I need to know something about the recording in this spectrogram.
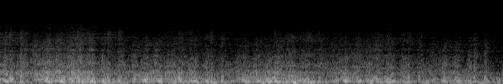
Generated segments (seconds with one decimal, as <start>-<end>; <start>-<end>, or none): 2.8-4.2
